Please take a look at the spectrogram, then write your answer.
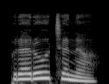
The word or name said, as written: ಪ್ರರೋಚನೆ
